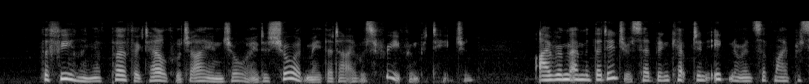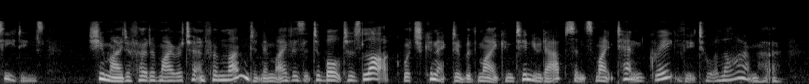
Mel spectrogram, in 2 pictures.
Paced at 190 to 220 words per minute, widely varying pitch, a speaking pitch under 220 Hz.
Yes: fast, 205 wpm; wide, 6.3 semitones; medium, 185 Hz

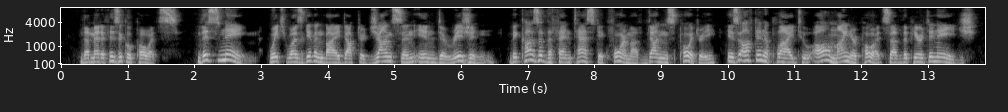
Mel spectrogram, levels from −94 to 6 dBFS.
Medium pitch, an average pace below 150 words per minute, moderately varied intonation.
Yes: medium, 165 Hz; average, 140 wpm; average, 3.8 semitones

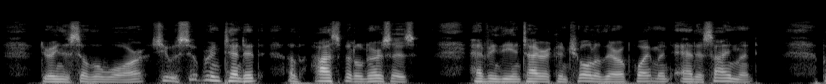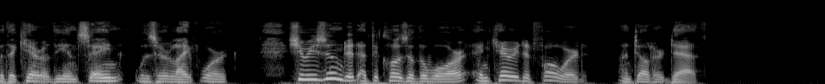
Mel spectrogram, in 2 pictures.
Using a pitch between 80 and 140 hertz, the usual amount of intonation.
Yes: low, 135 Hz; average, 4.0 semitones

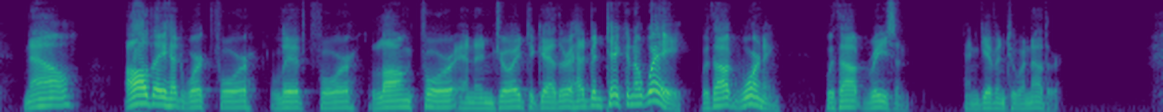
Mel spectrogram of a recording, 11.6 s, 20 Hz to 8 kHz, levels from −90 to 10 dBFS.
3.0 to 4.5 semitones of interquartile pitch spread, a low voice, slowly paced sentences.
No: average, 5.2 semitones; low, 115 Hz; slow, 130 wpm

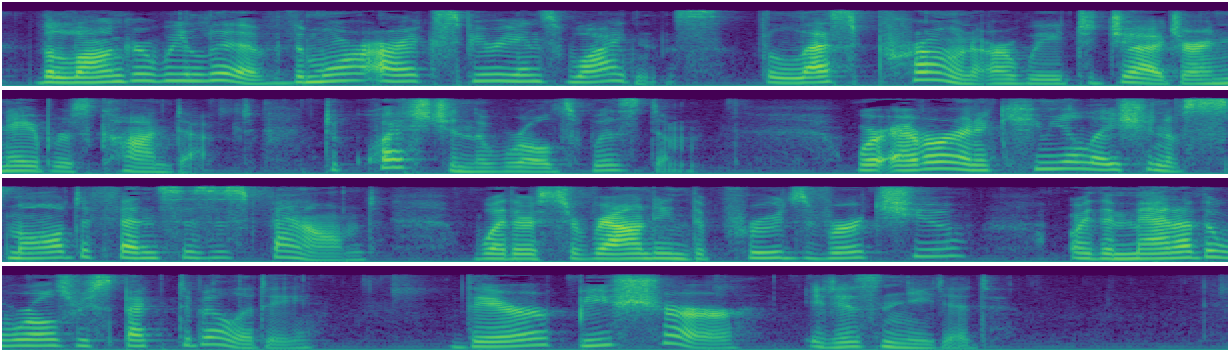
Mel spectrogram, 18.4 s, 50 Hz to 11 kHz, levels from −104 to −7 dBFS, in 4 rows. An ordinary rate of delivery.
Yes: average, 165 wpm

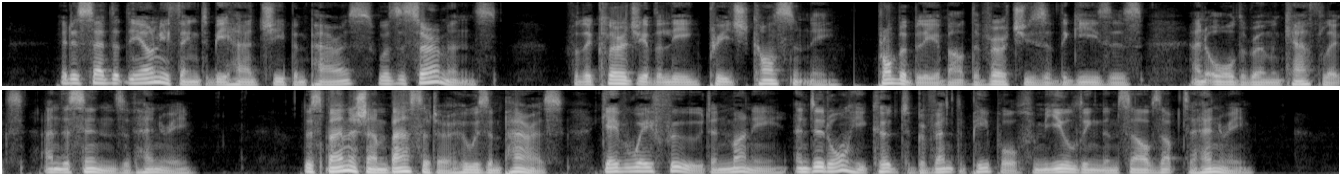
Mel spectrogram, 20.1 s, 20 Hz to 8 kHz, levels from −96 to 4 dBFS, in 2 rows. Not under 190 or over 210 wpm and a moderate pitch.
No: average, 200 wpm; very low, 95 Hz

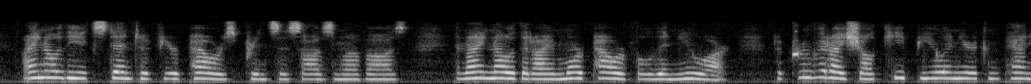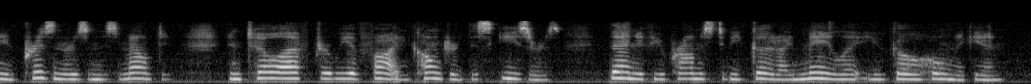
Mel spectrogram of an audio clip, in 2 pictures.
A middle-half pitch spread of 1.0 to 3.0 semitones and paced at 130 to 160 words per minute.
No: narrow, 2.6 semitones; average, 170 wpm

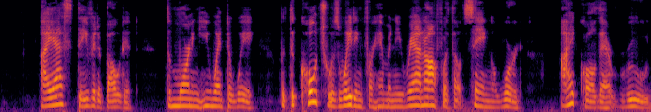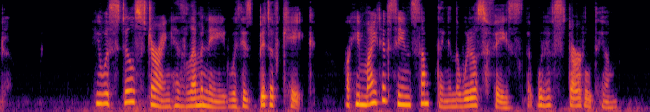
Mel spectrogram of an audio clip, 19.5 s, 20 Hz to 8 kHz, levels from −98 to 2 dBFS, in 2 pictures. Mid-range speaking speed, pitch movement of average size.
Yes: average, 170 wpm; average, 4.5 semitones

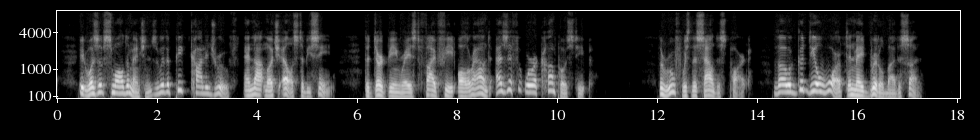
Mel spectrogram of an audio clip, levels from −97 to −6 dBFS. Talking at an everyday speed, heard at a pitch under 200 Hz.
Yes: average, 165 wpm; medium, 140 Hz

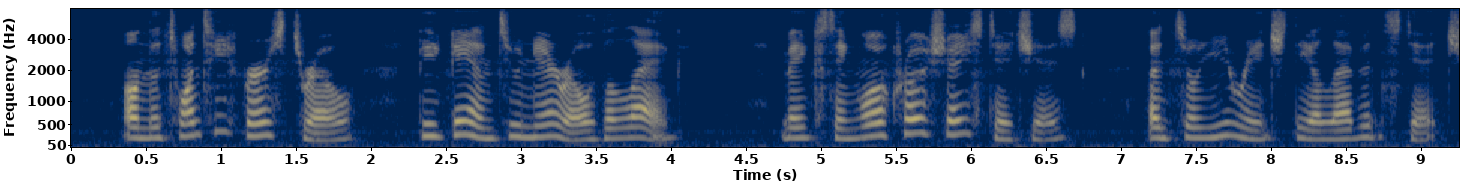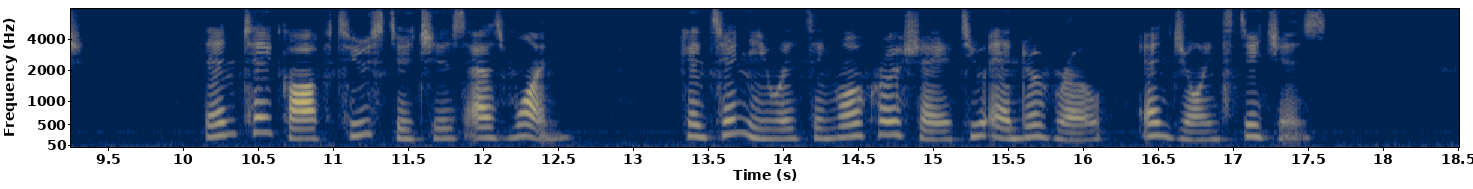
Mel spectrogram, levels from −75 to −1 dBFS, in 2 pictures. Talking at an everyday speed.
No: slow, 125 wpm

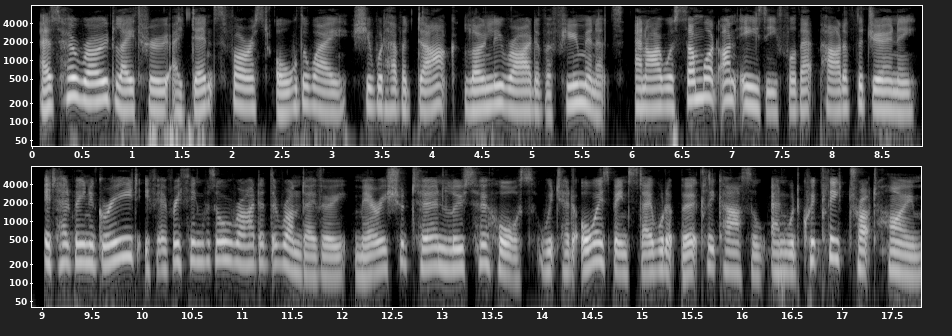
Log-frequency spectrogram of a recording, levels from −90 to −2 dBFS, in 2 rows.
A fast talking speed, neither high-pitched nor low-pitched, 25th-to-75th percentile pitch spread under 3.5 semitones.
No: fast, 220 wpm; medium, 175 Hz; average, 4.3 semitones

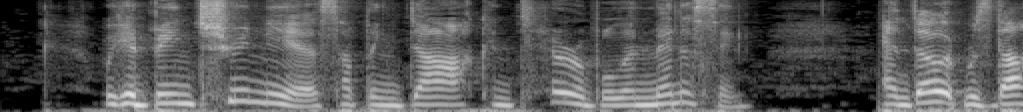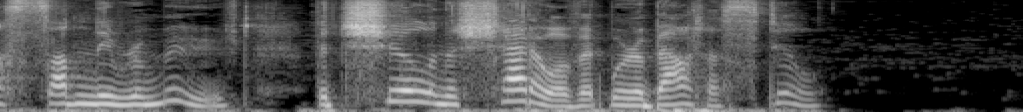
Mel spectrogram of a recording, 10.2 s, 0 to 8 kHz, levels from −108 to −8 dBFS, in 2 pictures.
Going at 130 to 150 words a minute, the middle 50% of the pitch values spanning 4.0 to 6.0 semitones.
No: average, 165 wpm; average, 4.5 semitones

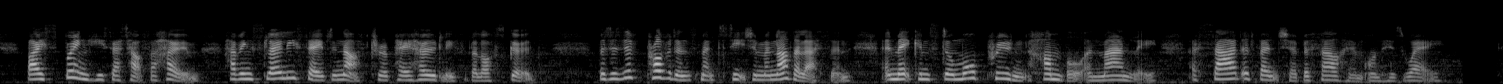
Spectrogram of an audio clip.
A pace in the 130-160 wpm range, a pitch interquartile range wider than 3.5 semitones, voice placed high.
No: average, 180 wpm; average, 4.2 semitones; high, 220 Hz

